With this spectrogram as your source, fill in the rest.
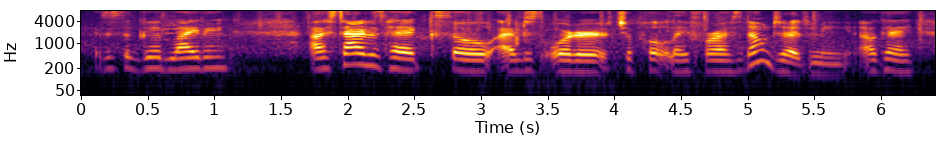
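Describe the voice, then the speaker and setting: At a moderate pace, a woman speaks in a fairly low pitch over noticeable background noise. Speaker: vlogger and cancer patient. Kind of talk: casual vlog. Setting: doctor's office.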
